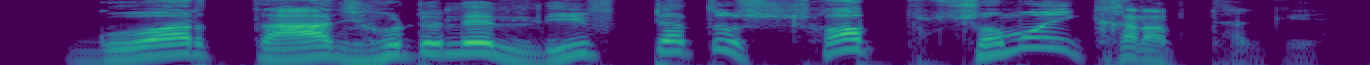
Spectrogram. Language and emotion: Bengali, disgusted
